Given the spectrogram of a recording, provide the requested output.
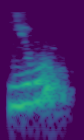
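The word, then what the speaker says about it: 六: So six, Susan, can you try to pronounce it? Liu.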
